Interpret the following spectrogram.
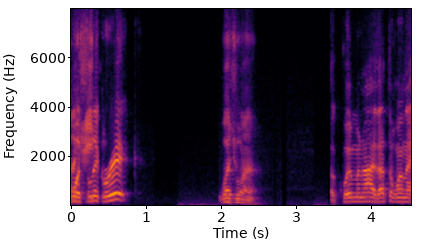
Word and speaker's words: Aquemini: But like I said, Aquarium. How you say it, Chris? Aquemini.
